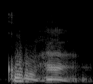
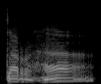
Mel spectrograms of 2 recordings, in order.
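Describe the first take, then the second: First: The first vowel is a rounded u sound. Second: The first vowel is an open a sound. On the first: It means with hardship and burden. "ada kurha" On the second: It means by force. "Karha itu ada dua cara membacanya. Ada karha"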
